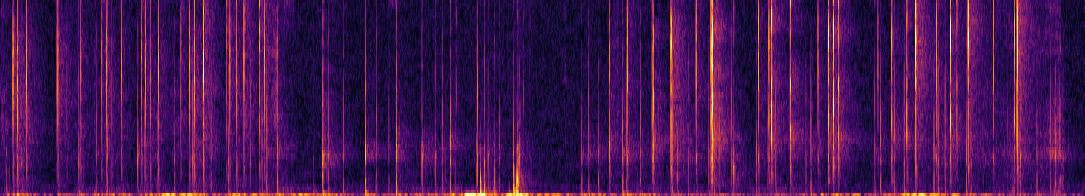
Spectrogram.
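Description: Long acrylic nails tap and scratch the padded top of a small, hollow, white faux-leather zippered jewelry box with stitched seams. Quick, crisp clicks come in dense bursts over a soft, bright scratching and rustling texture. Each tap is dry and short, with no ring.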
